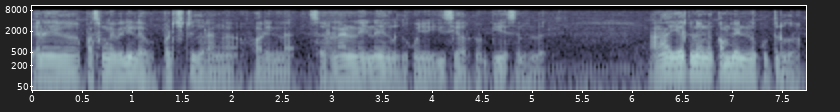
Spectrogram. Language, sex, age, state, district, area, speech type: Tamil, male, 45-60, Tamil Nadu, Kallakurichi, rural, spontaneous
